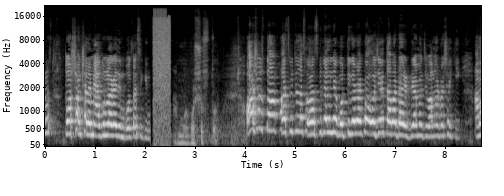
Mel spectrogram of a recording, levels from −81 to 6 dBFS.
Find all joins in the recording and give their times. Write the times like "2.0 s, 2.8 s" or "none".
2.2 s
